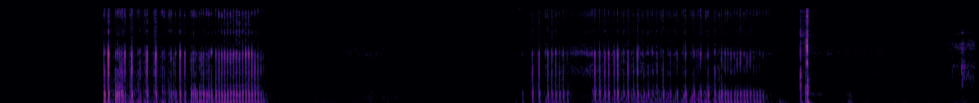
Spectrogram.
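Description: Two soft, fluttering snores from a sleeping cat, each on an inward breath, with a quiet pause between.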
